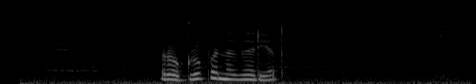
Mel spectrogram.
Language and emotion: Russian, neutral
